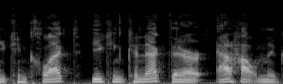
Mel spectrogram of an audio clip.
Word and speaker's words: Houghton: she wouldn't go for the Houghton. – In reality, I'm a little bit more intelligent than he. – But it's pronounced Houghton, and so there's two things that you can, there's two ways to get to the island from Houghton.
